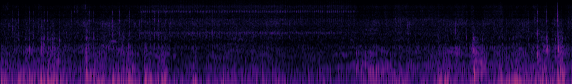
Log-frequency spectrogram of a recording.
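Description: Bicycles riding over a rough, muddy dirt path: an uneven low rumble from the tyres and frame, with scattered small rattles and clicks over the bumps.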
